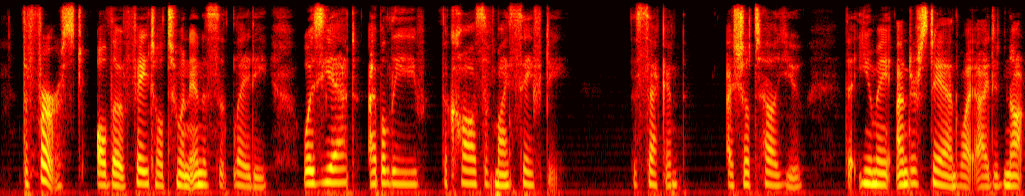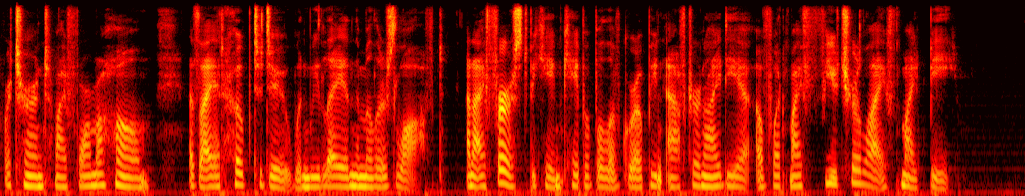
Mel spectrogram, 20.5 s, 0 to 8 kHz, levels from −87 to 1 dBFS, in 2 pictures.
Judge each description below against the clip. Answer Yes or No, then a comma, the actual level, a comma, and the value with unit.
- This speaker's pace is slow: No, average, 195 wpm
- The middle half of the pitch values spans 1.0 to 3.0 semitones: No, average, 3.5 semitones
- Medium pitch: Yes, medium, 160 Hz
